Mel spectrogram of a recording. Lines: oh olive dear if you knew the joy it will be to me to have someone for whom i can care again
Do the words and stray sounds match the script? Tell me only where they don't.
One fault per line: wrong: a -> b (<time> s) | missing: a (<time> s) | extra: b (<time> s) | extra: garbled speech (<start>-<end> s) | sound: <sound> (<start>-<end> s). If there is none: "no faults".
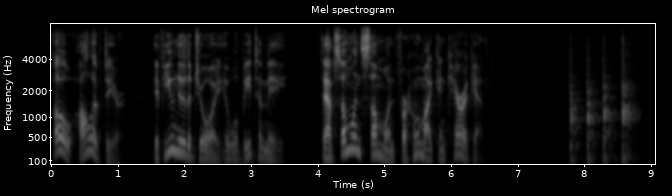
extra: someone (4.6 s)
sound: thud (7.8-8.9 s)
